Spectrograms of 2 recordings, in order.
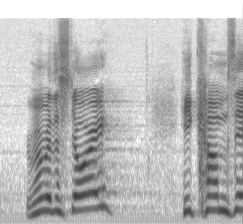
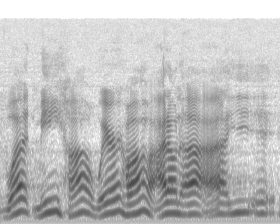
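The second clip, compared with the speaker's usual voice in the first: stammering Moses; 5 dB quieter than usual. Retold or imitated. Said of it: "stuttering and, and stammering and backing up".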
